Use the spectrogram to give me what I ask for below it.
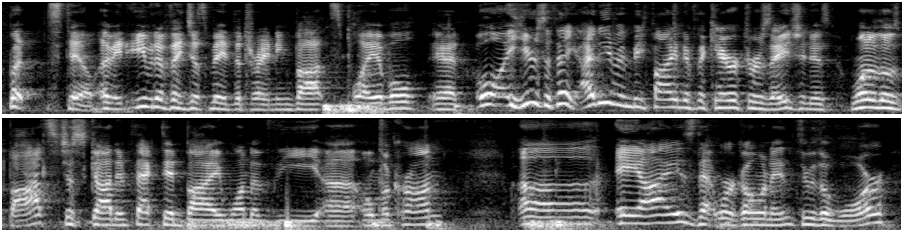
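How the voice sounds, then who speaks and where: A man's voice: on the high side, moderate pace, background noise. A man co-hosting a casual gaming podcast, thinking aloud with lots of fillers and frequent laughter. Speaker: podcast co-host.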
